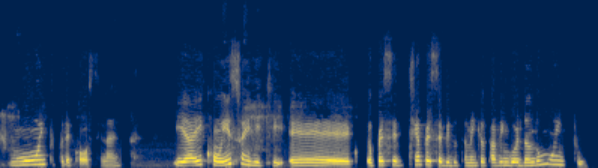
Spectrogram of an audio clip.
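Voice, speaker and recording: A woman talks in a normal speaking voice at a fairly high pitch. Her pace is fairly slow and her intonation lively. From Brazil, São Paulo city. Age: 40s. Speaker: low-carb lifestyle influencer and personal organizer. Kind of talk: interview on a live stream. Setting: online live stream.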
